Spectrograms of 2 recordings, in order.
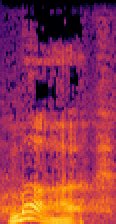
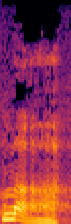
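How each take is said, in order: First: The pitch rises and then falls. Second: The pitch falls across the word. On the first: "If it's rising then falling" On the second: "If it's falling"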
